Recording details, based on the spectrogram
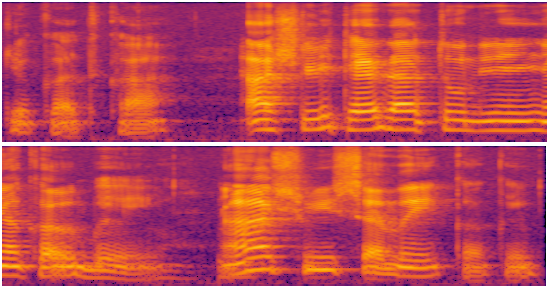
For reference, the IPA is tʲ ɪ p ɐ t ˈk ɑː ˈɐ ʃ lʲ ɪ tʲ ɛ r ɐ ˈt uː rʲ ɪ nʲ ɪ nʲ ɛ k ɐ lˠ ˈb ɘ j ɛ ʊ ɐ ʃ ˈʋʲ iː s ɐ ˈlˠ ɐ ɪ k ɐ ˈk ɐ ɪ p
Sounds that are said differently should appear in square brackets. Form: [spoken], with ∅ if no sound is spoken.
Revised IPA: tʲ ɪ [k] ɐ t ˈk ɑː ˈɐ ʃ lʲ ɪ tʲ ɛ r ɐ ˈt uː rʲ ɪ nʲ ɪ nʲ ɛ k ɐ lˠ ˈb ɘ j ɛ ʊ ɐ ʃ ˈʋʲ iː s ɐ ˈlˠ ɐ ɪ k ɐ ˈk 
